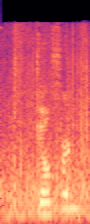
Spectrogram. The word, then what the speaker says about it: Guilford: am in guildford connecticut i think that's how it's pronounced g-u-i-l-f-o-r-d guilford it's guilford now hi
